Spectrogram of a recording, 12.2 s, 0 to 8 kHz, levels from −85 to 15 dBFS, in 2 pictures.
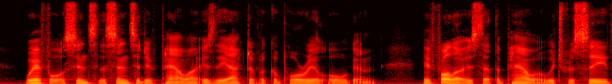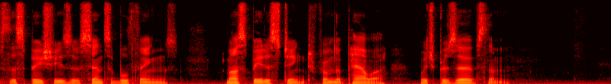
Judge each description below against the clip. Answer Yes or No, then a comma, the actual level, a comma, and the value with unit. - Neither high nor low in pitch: No, low, 100 Hz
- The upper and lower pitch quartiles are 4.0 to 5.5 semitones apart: Yes, average, 4.3 semitones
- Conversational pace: Yes, average, 160 wpm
